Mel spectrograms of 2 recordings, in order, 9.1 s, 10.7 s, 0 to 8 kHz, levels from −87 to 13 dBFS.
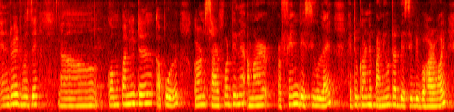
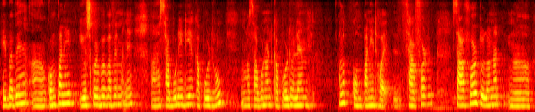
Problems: constant background noise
